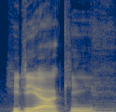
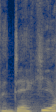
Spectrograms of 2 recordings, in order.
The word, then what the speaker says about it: Hideaki: us a brief introduction to Evangelion directed by Hideaki the brainchild of Hideki I know I know I know look I'm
